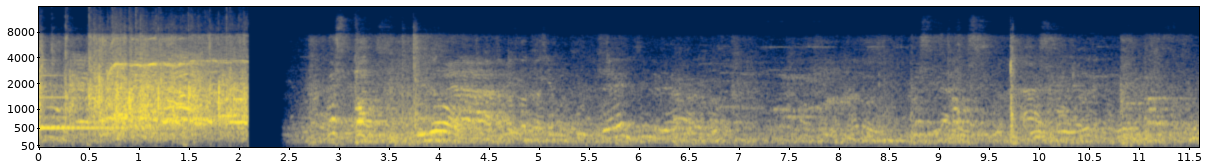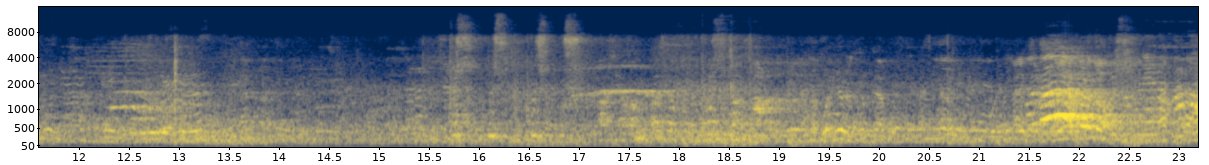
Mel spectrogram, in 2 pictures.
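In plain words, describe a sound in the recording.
A crowd chatters and shouts in a large echoing hall.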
